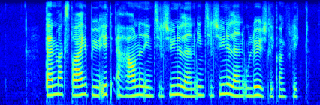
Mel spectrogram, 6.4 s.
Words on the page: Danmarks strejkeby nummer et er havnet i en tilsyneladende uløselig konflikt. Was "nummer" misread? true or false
true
